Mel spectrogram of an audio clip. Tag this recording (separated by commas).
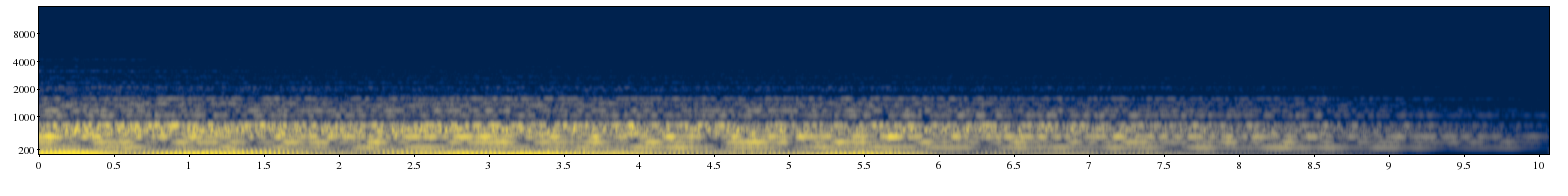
New-age music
